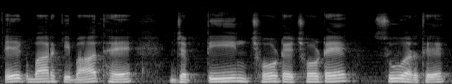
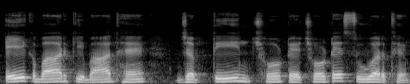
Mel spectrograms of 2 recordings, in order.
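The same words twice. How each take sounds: The two takes are said the same way.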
